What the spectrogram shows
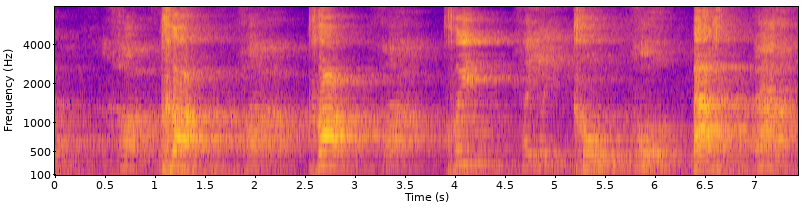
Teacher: kho itu hurufnya di puncak tenggorokan. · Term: huruf kho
